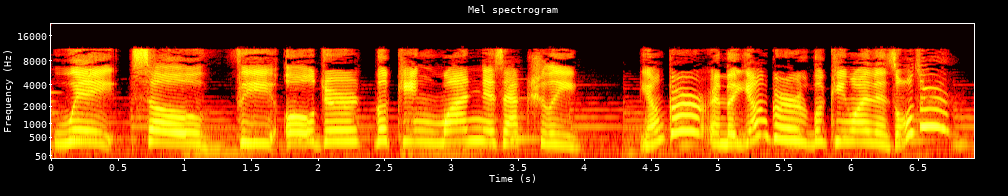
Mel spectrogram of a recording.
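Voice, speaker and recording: A woman voicing a small, childlike fairy companion in a video game, squeaky, excitable and blunt. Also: a little slow, faint music behind, exaggerated voice. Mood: curious. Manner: refers to self in third person, exclamatory.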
